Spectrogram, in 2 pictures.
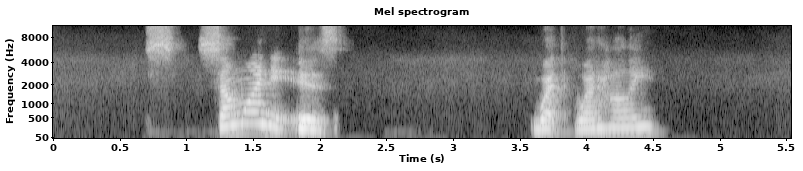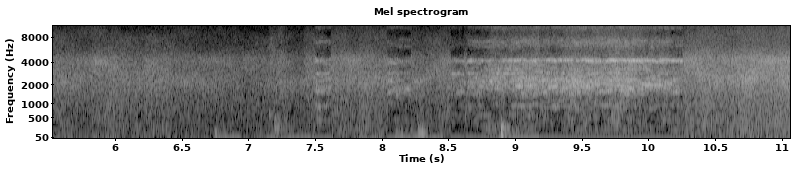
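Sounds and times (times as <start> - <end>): faint hiss: 0.0 - 11.0
thin high whine: 7.2 - 11.0.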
